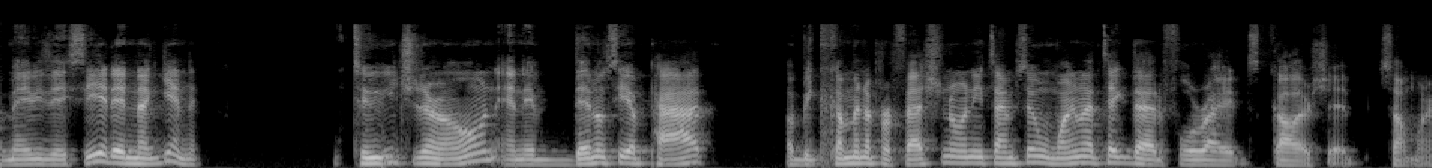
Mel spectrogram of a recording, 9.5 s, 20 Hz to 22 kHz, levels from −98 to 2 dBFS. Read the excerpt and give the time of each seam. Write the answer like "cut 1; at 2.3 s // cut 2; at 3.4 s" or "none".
none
